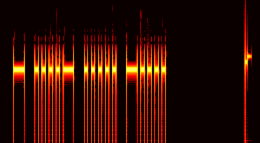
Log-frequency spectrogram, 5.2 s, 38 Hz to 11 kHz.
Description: Morse code, heard as a keyed tone, about 17 wpm, 700 Hz. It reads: T456
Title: Numbers - Contest Style - 4-Digit 17wpm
